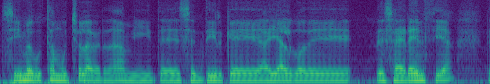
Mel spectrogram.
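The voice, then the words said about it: Sevillian Spanish accent. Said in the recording (Spanish): “ese acento tan sevillano”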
